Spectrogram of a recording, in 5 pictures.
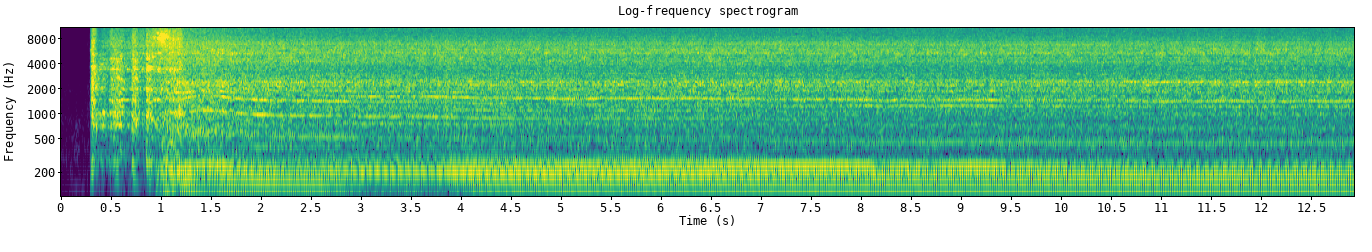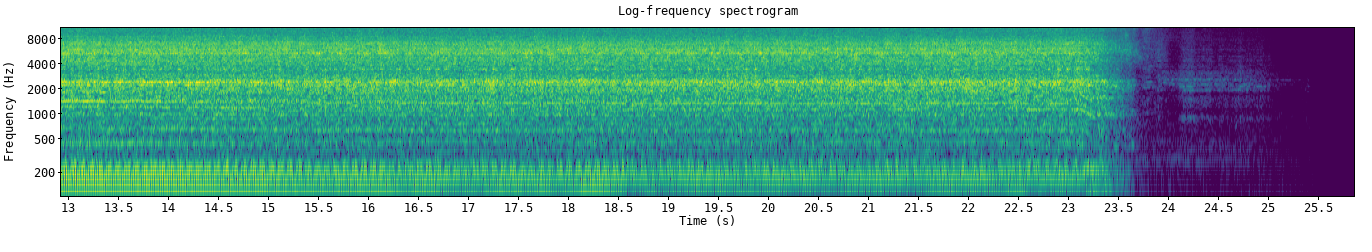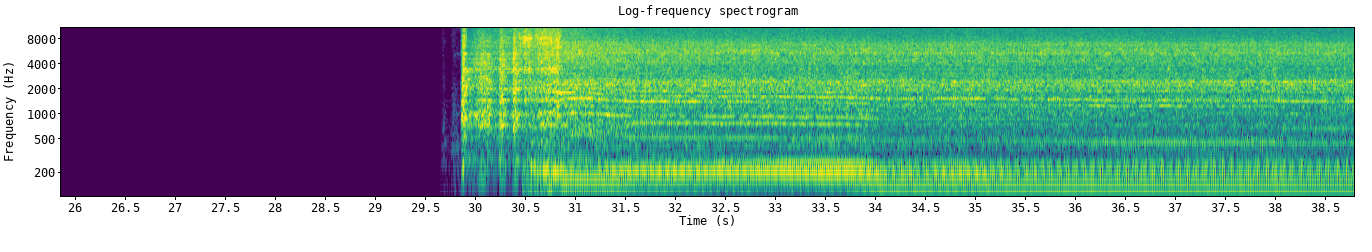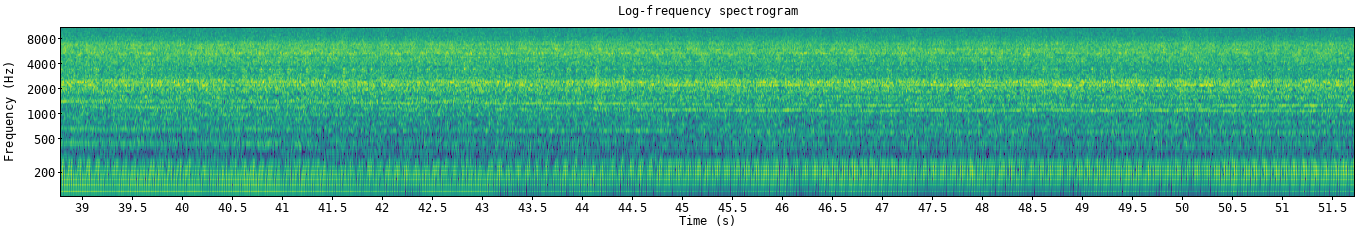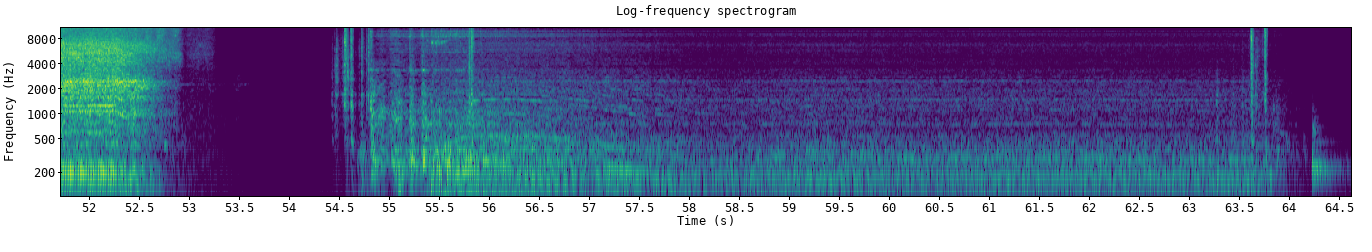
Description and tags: Car Ignition and Idle
Just turning over the engine, letting it run for a moment, then switching off.
ignition, start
